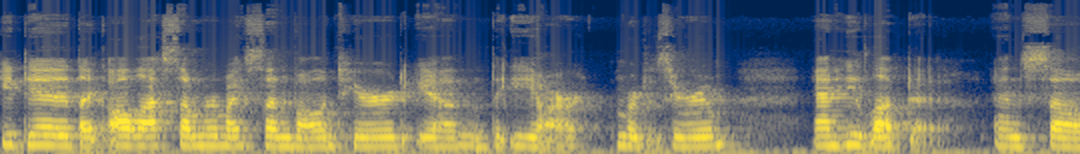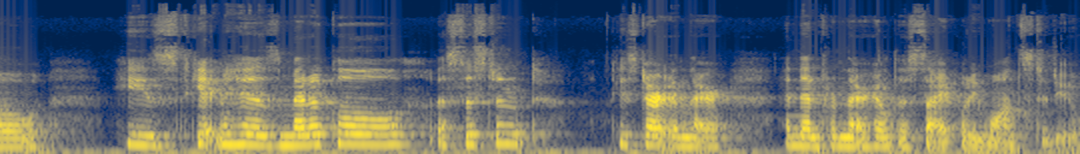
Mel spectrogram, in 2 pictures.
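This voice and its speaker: With audible room echo, a woman speaks in an animated tone at a fairly high pitch. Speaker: online business vlogger. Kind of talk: casual talk to camera. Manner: fast; rambling, animated.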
